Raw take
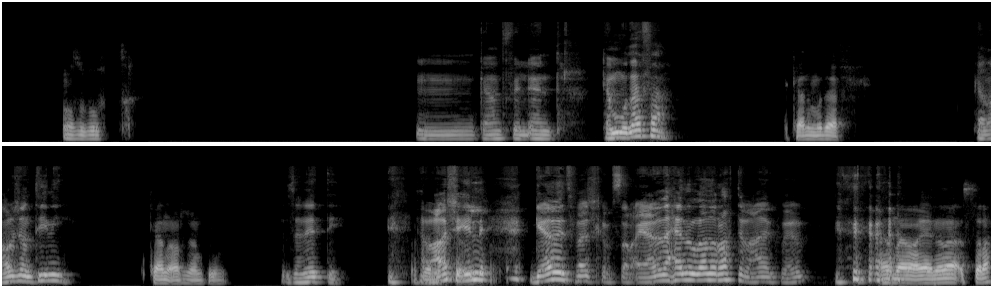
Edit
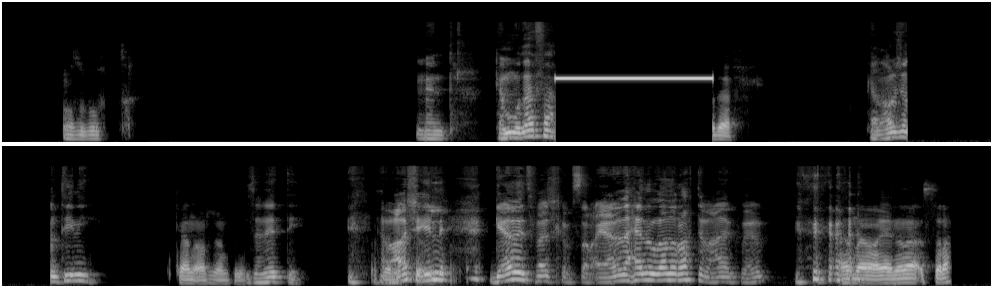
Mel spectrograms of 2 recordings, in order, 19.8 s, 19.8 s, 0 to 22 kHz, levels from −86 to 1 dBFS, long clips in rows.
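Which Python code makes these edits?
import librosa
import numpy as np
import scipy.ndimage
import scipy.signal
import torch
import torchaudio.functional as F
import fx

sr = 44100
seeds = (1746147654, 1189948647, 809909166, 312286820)

y = fx.edit(x, sr, fx.cut(start_s=4.24, length_s=1.07),
    fx.bleep(start_s=6.6, length_s=1.58, hz=2330.0, db=-14.5),
    fx.insert_room_tone(at_s=10.12, length_s=1.33),
    fx.cut(start_s=12.06, length_s=0.66), tone=tone)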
